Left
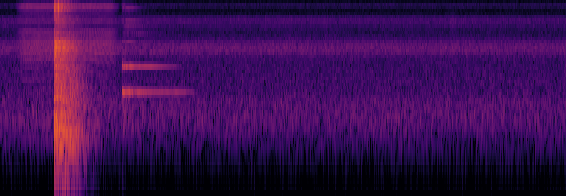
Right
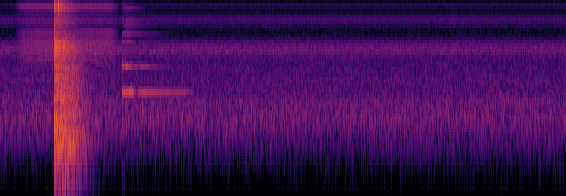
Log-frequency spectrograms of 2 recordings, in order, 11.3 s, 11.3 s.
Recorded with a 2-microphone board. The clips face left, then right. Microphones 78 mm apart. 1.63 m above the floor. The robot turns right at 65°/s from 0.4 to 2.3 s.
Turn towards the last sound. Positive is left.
turn(degrees=25)  # may be behind; listen again after turning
